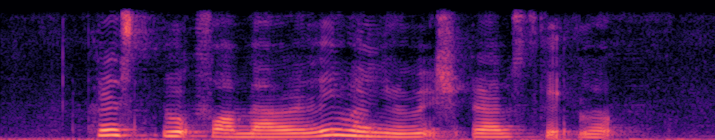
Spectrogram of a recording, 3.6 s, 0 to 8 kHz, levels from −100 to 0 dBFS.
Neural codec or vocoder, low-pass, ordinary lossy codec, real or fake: codec, 44.1 kHz, 3.4 kbps, Pupu-Codec; 7.2 kHz; none; fake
